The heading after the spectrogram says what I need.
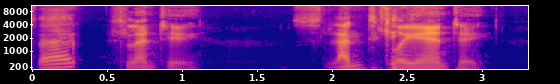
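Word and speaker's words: sláinte: How you pronounce that? Slanty.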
